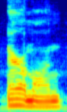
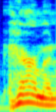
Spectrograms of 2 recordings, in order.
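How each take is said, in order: First: The name is said in its original form. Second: The name is said in its anglicized form. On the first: This is the name's actual form. "It's actually Aramon" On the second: This is how English speakers pronounce it. "which is the English. Harriman is an English derivative"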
